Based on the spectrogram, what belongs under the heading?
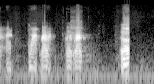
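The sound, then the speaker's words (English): A person imitates a duck, voicing several short, nasal quacks in uneven bursts, with the last quack coming alone after a pause. “Said it quack. Quack.”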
